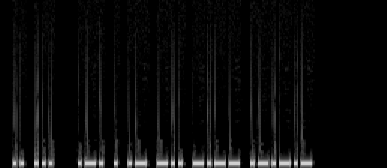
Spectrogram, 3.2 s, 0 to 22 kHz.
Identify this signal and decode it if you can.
Morse code, heard as a keyed tone, about 40 wpm, 700 Hz. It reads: IS READY.
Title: Sentences from Top 1000 Words - Review Part 1 - 40wpm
